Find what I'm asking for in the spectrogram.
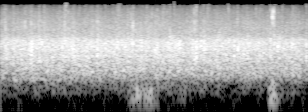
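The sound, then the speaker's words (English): A church audience claps to welcome another church joining by video, producing dense, steady applause that holds at an even level throughout without any pause. “So put your hands together and let's welcome them watching us on video.”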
